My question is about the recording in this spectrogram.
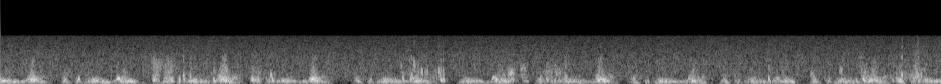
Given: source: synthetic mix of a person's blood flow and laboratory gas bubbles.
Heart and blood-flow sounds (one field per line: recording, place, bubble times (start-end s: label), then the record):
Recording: Doppler ultrasound of blood flow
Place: precordium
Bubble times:
1.15-1.28 s: bubbles
1.50-1.98 s: bubbles
2.10-2.34 s: bubbles
2.49-2.64 s: bubbles
2.68-2.78 s: bubbles
3.98-4.48 s: bubbles
5.00-5.29 s: bubbles
5.42-5.69 s: bubbles
7.65-7.77 s: bubbles
8.10-8.15 s: bubbles
8.38-8.45 s: bubbles
8.53-9.29 s: bubbles
From the record:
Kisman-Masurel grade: 232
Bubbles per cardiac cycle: several, 3 to 8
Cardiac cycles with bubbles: 50 to 99%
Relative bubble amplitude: moderate (0.250 to 0.450)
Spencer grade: 3 (all of the cardiac periods contain showers or single bubble signals, but not dominating or overriding the cardiac motion signals)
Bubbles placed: anywhere in the cardiac cycle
